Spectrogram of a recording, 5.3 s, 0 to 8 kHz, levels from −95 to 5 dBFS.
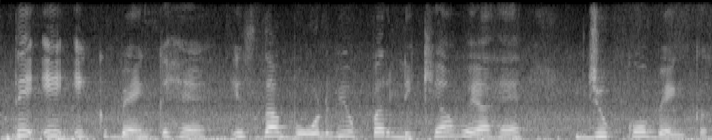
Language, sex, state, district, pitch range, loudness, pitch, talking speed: Punjabi, female, Punjab, Kapurthala, 215-255 Hz, -18 LUFS, 240 Hz, 180 wpm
